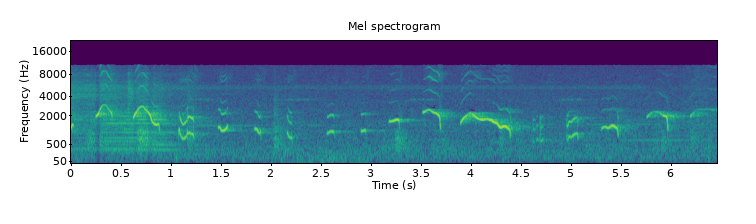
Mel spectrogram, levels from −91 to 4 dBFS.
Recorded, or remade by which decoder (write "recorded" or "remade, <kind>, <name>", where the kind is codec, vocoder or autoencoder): recorded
